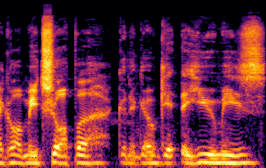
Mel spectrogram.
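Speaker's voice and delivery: put-on deepened voice. Practicing a character voice: attempted deeper voice. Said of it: "try to make my voice deeper".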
